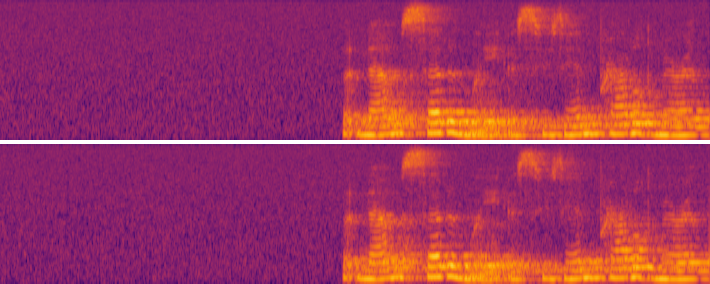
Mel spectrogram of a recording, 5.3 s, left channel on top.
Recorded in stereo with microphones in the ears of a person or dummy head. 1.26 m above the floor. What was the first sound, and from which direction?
A woman speaking, 5° right (ahead or behind).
